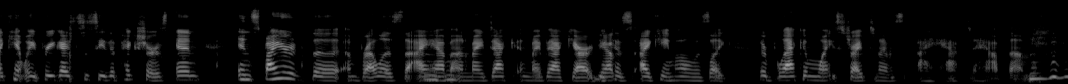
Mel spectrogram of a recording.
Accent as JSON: {"language": "English", "town": "Chicago", "region": "Illinois", "country": "United States", "said": "oh my gosh, where are you from? And we say the Chicago area"}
